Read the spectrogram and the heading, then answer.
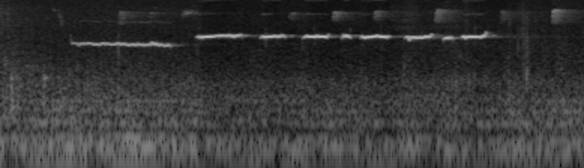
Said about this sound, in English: White-throated sparrow there's two choices. We're going to play two different birds, not the call note. Let's do the song.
